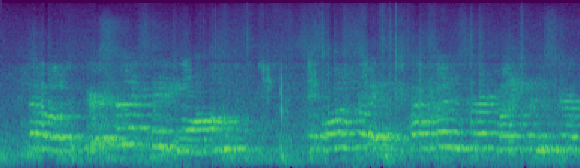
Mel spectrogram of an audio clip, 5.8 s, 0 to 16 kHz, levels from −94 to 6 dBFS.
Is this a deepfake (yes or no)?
yes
